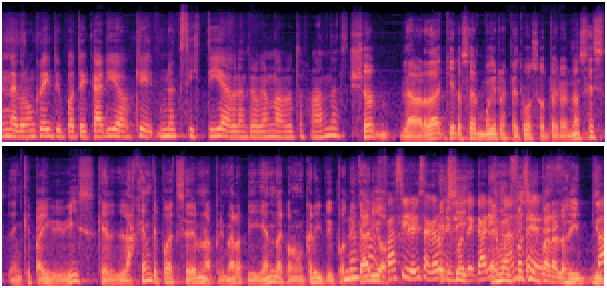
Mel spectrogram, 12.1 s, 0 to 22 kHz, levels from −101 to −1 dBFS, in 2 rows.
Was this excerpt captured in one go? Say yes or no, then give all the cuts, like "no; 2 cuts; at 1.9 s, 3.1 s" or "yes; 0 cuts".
no; 4 cuts; at 1.3 s, 3.5 s, 6.9 s, 8.5 s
